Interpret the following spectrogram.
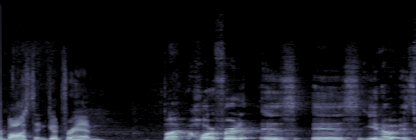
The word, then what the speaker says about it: Horford: Horford.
